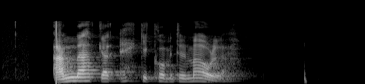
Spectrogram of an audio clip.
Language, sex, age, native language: Icelandic, male, 40-49, French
